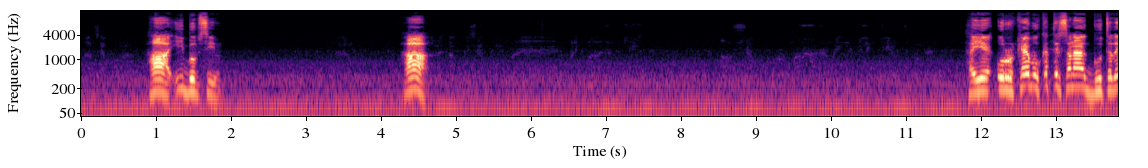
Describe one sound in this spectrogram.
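A middle-aged man speaks into a phone in short bursts, close by.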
